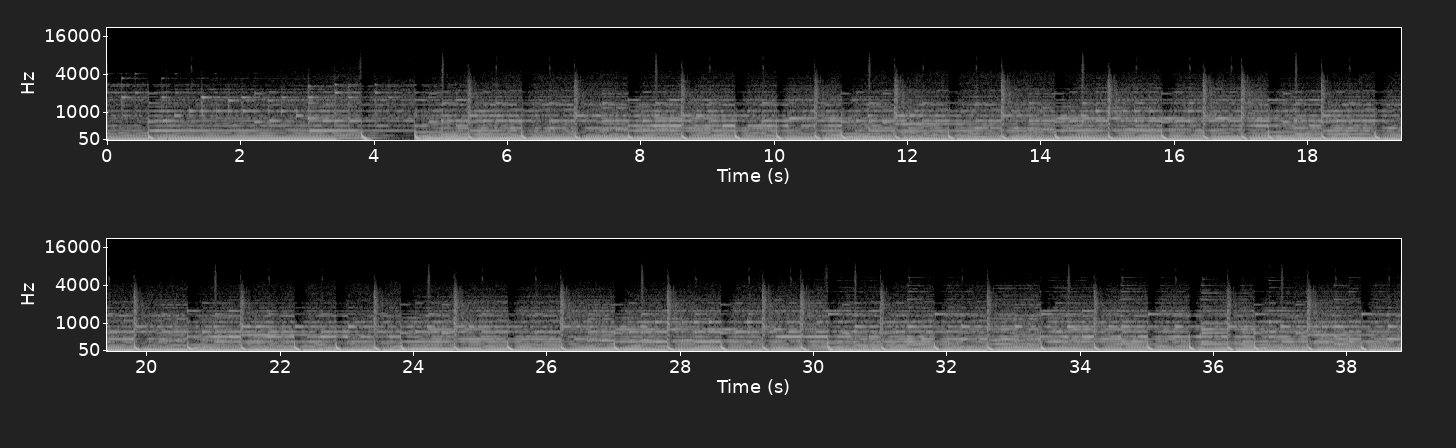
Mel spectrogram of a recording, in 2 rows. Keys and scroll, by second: 8.9 Delete, 9.8 ctrl+z, 11.2 Delete.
